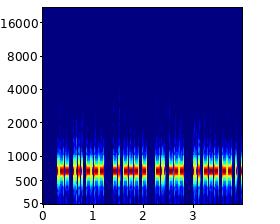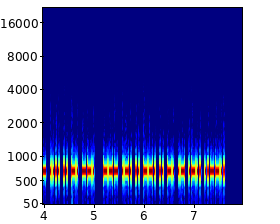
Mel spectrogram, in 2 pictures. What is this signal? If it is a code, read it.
Morse code, heard as a keyed tone, about 41 wpm, 700 Hz. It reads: WHY NOT DO SOMETHING ORIGINAL?
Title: Sentences from Top 1000 Words - Review Part 6 - 45wpm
